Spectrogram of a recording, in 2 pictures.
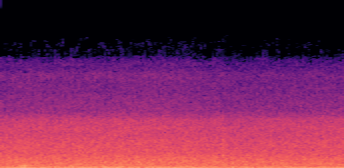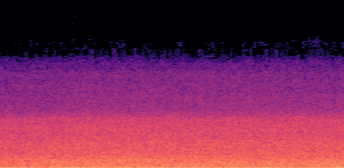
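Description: Creek water rushing steadily over rocks on a backpacking route near Sharktooth Creek, a loud continuous broadband roar with no pauses and no voices.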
